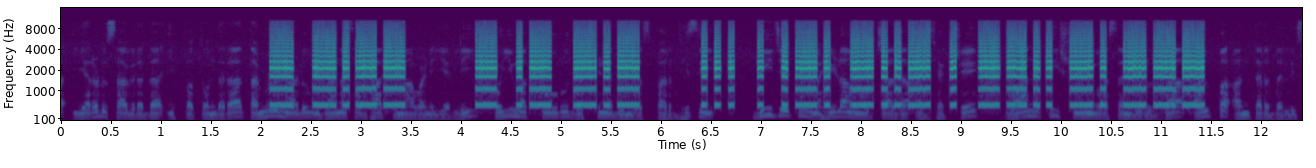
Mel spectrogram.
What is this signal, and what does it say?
Morse code (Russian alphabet), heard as a buzzer, hand-sent with a straight key, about 18 wpm, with speech in Kannada. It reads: ТЫ ТАК СЕРЬЕЗНО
